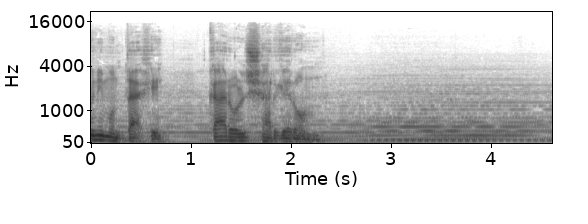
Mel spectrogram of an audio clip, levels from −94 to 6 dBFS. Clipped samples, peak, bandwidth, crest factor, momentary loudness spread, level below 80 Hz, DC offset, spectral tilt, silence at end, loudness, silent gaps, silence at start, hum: under 0.1%; -6 dBFS; 15 kHz; 16 dB; 15 LU; -42 dBFS; under 0.1%; -5.5 dB/octave; 0 s; -22 LUFS; none; 0 s; none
